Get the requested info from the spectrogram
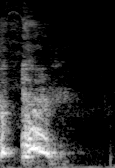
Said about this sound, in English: Oh, I just coughed it up.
